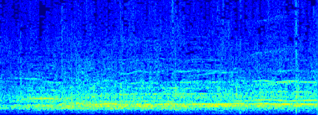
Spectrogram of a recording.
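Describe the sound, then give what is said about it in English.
Church audience cheering and clapping in a practice round: a dense, steady wash of whoops, shouts and applause that holds at an even, loud level for about two seconds. “Let's have a practice go. Give a cheer and a clap.”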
